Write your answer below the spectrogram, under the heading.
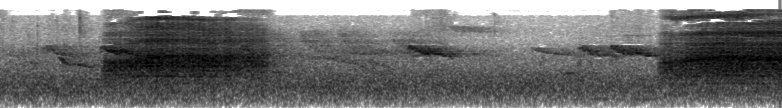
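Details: Two red-winged starlings (Onychognathus morio) in a minor disagreement squabble with two long, rasping, hissy screeches and short, falling, squeaky notes between them; harsh aggressive calls.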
